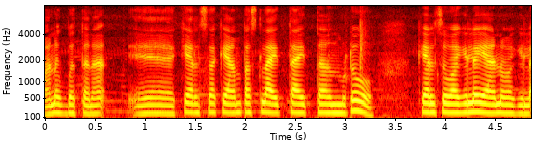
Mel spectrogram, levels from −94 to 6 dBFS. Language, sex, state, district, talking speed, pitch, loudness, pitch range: Kannada, female, Karnataka, Chamarajanagar, 185 wpm, 180 Hz, -18 LUFS, 170-190 Hz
